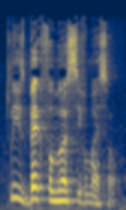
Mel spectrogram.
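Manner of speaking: ordinary talk, nothing marked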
